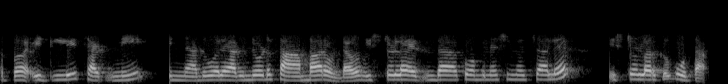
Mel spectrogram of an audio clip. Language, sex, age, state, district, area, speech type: Malayalam, female, 60+, Kerala, Wayanad, rural, conversation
